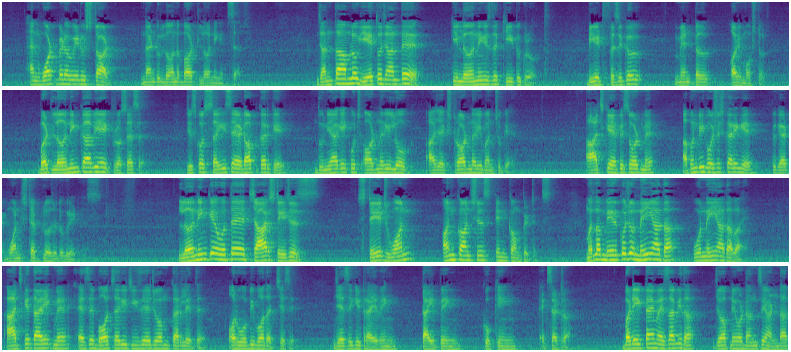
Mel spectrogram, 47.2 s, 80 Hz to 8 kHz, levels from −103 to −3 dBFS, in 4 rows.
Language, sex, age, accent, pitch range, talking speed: Hindi, male, 30-49, native, 110-140 Hz, 165 wpm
